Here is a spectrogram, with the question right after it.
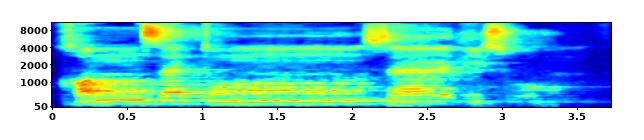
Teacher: Salasatur rabi'uhum, Yang kedua, khamsatun, khamsatun bertemu sin. Khamsatun jadinya ikhfa. Ikhfa bi gunnah. Khamsatun sadisuhum.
